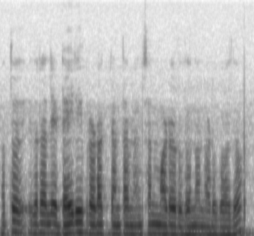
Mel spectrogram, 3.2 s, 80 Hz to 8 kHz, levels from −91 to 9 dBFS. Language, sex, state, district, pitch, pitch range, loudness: Kannada, male, Karnataka, Bangalore, 115 Hz, 110-120 Hz, -15 LUFS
